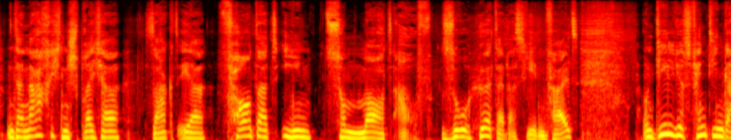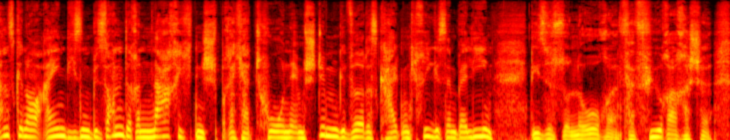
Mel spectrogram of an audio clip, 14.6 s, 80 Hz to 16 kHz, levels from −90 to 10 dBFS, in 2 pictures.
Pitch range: 130-175 Hz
